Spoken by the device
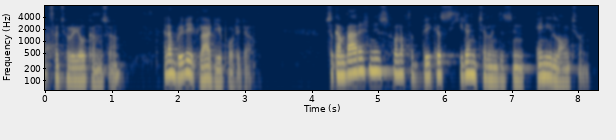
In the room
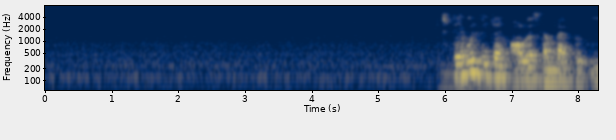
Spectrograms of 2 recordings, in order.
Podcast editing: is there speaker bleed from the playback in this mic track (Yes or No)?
No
